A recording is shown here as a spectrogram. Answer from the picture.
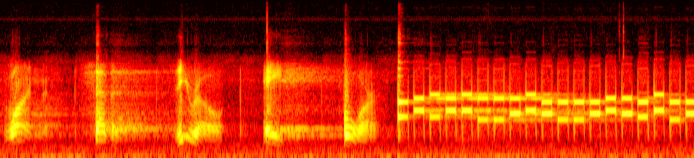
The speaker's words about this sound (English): even with the DTMF tones at the end, that's just no substitute for Numbers Lady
